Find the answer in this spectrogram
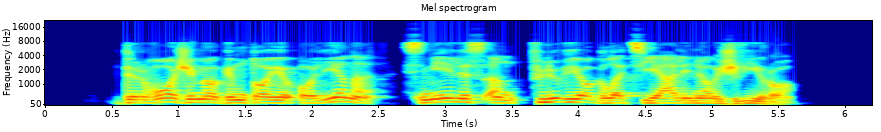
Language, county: Lithuanian, Vilnius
